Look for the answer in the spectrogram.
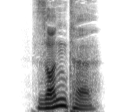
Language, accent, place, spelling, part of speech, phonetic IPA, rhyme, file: German, Germany, Berlin, sonnte, verb, [ˈzɔntə], -ɔntə, De-sonnte.ogg
- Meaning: inflection of sonnen: 1. first/third-person singular preterite 2. first/third-person singular subjunctive II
